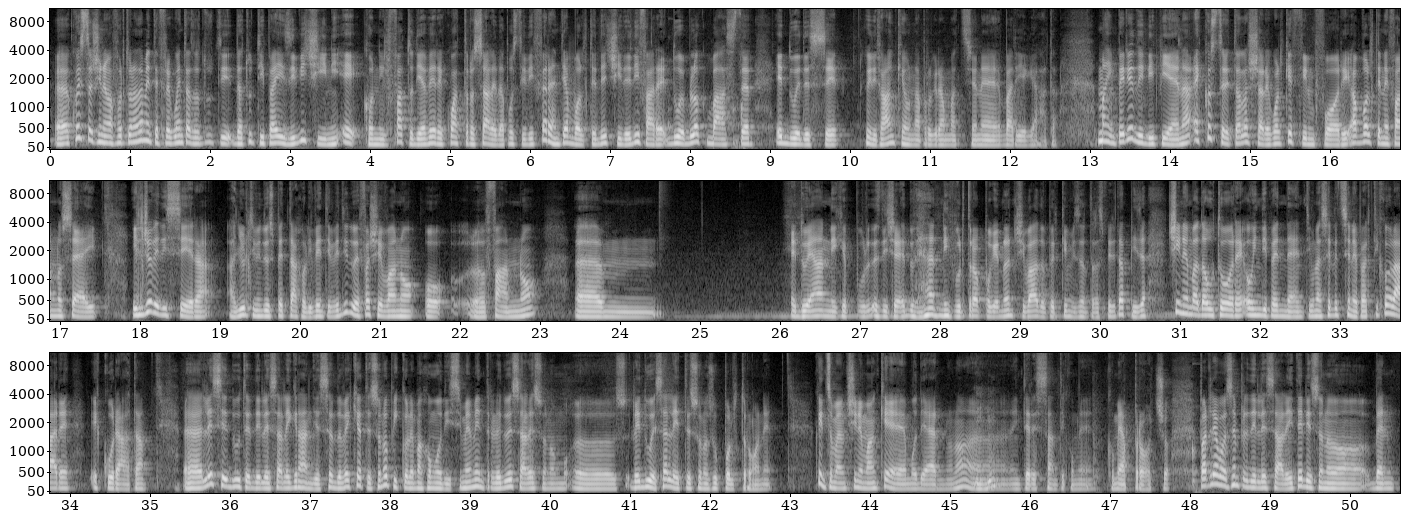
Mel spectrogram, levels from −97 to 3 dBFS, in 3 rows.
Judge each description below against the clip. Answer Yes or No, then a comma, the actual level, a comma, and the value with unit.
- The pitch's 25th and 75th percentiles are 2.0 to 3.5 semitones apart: No, average, 4.2 semitones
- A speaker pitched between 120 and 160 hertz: Yes, low, 125 Hz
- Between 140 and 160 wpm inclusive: No, fast, 170 wpm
